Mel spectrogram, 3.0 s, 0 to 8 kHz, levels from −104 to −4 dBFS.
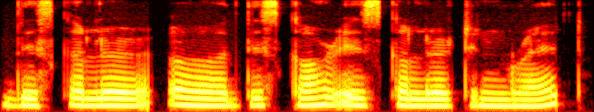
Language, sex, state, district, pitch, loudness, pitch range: English, female, Arunachal Pradesh, Lower Dibang Valley, 185 Hz, -15 LUFS, 180-190 Hz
